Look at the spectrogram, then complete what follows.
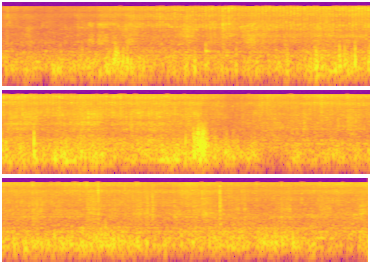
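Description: Pedego electric trike being ridden on pavement: steady rolling and wind rush with a few short knocks, the sharpest a little over halfway through.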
